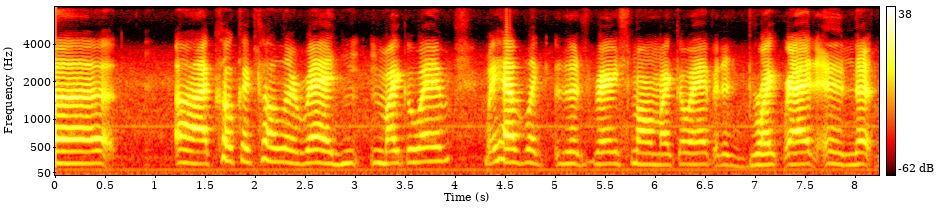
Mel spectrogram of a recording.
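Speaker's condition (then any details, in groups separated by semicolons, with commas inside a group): Cerebral palsy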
